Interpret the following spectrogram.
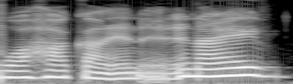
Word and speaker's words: Oaxaca: made some chilaquiles today with some queso the oaxaca yes okay now the reason i said it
